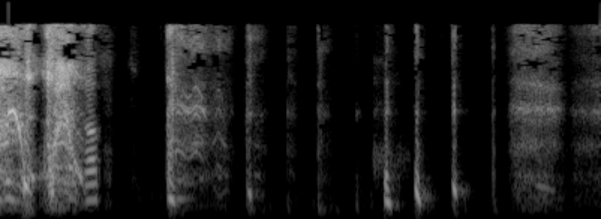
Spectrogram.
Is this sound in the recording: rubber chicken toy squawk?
no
